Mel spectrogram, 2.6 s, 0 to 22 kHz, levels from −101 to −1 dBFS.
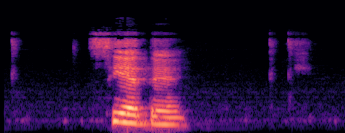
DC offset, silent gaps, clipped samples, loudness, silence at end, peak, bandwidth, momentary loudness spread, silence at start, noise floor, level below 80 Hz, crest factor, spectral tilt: under 0.1%; none; under 0.1%; -19 LUFS; 1.2 s; 0 dBFS; 9.4 kHz; 21 LU; 0.7 s; -72 dBFS; -72 dBFS; 24 dB; -4 dB/octave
